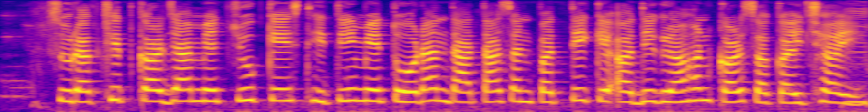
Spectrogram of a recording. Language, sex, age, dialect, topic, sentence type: Magahi, female, 31-35, Western, banking, statement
